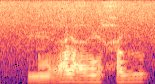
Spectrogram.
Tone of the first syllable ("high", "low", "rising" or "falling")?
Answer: low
